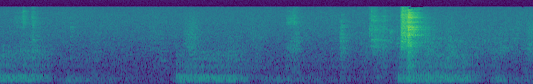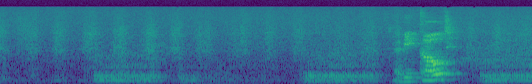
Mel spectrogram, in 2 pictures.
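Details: Domestic cat being bathed in a bathroom at home, also having its hair trimmed: low, drawn-out moaning growls lasting about a second each, repeated every few seconds, then a sharper wavering meow near the end, with faint clicks and knocks between.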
